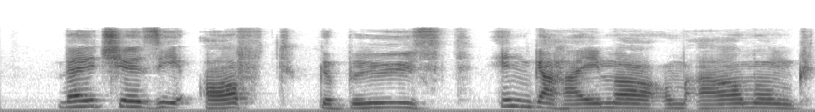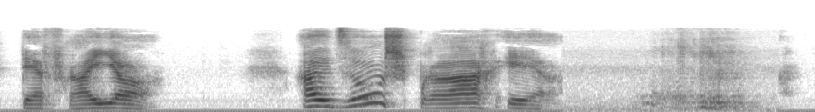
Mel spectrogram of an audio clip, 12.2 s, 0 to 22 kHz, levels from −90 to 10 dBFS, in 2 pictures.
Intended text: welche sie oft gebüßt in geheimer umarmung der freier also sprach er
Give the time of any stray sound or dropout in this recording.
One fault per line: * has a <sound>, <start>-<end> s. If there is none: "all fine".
* has a squeak, 10.8-11.8 s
